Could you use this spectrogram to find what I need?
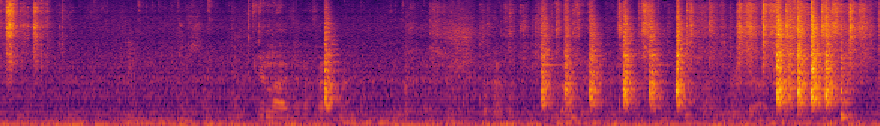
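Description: A group of people murmur and chat in a room.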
